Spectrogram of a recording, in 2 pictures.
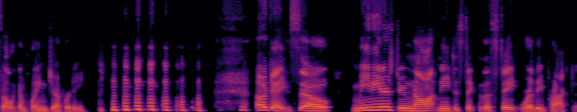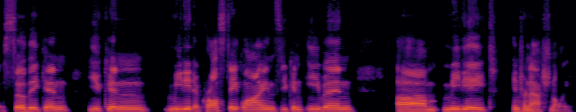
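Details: Adult woman speaking; normal speech.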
